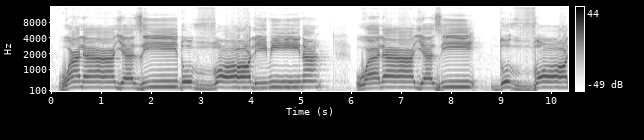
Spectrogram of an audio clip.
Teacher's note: دال کو ضا کے ساتھ ملایا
